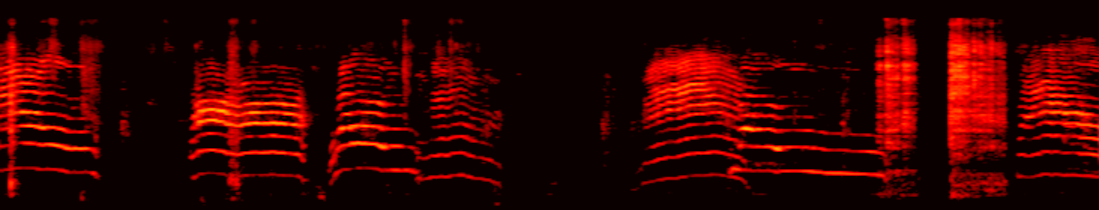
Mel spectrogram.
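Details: Several kittens meowing: a run of loud, bright, drawn-out meows, some rising then falling, overlapping in quick succession with short gaps, plus a couple of brief noisy rustles near the end.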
